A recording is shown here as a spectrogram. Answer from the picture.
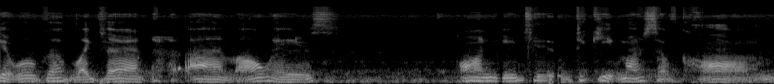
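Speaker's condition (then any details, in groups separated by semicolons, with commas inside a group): Cerebral palsy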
